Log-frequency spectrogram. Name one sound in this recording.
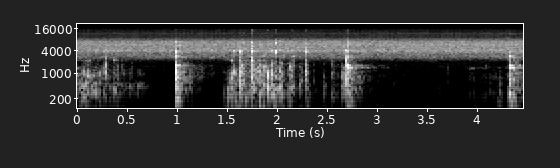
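Loose rock pieces clink and knock together as they are handled.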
